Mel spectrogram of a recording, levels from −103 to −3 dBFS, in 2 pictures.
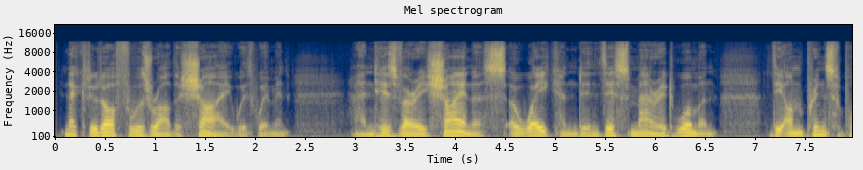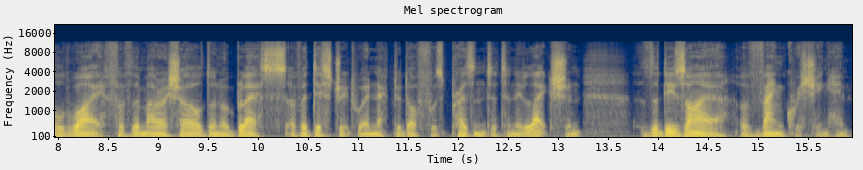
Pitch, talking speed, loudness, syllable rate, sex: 95 Hz, 145 wpm, -18 LUFS, 4.8 syllables/s, male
